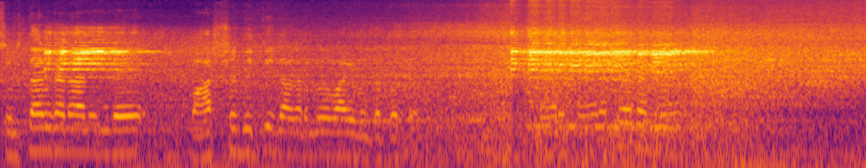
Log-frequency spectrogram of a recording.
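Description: Road traffic passing close by, a vehicle engine running, with a horn sounding for about a second around four seconds in, under a man's speech.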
